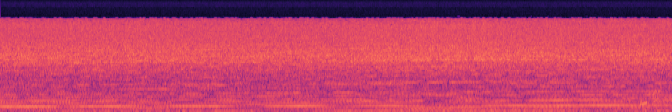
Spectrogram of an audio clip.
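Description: Truck engine in a racing video game on a track during qualifying, revving in a loud, sustained drone with steady tonal harmonics that shift slightly in pitch over several seconds, heard alone without talk.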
